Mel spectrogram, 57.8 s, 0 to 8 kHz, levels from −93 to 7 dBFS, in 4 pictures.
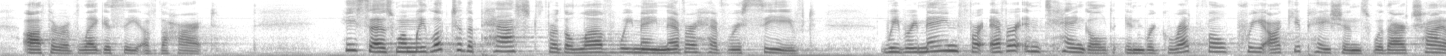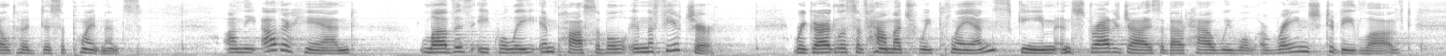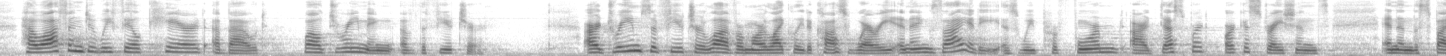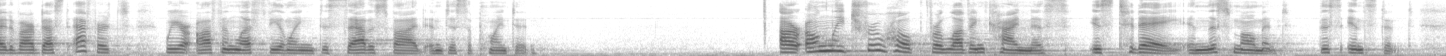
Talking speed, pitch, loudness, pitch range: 125 wpm, 180 Hz, -32 LUFS, 160-210 Hz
